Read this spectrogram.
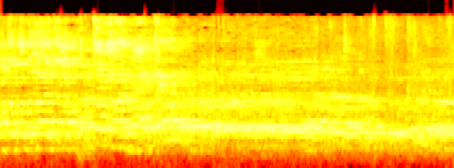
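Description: A crowd of men chants loudly together in a large echoing hall.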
